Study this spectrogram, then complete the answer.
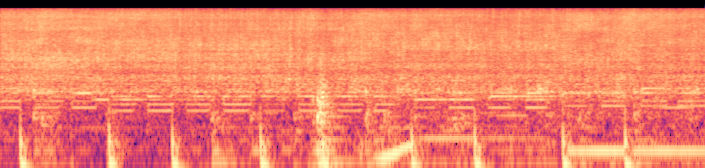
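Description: Ginger paste and tomato paste fry in a pan for a doi paneer dish, making a loud, dense sizzle. Repeated scraping stir strokes and clanks of the utensil against the pan run through it, with no voices.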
